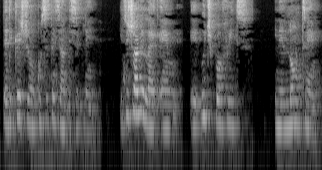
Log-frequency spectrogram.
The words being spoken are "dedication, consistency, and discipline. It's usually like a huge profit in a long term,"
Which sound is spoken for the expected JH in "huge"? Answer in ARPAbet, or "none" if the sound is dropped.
CH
